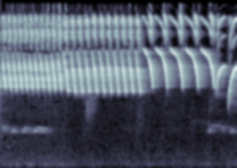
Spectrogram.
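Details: Canary delivering a rapid downswept trill of about twelve notes per second, slowing into broad arched whistled notes, with a faint low whistle underneath; meant to draw other canaries into song.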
